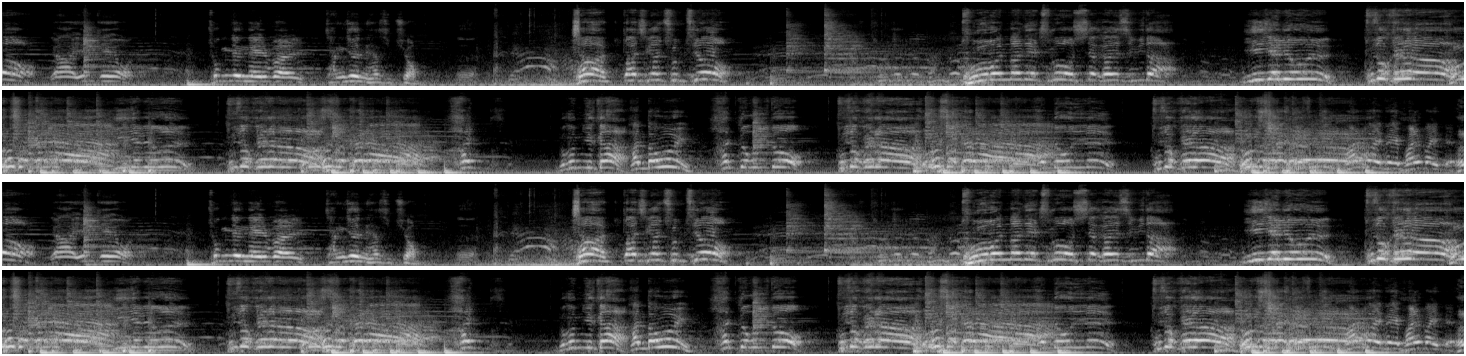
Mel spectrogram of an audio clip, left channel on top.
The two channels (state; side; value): noise; left; hum, 19 dB below the sound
